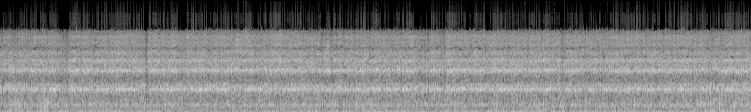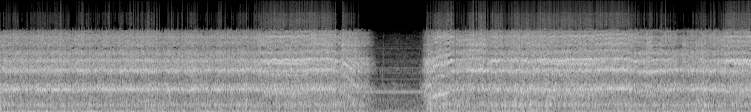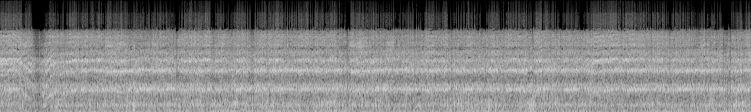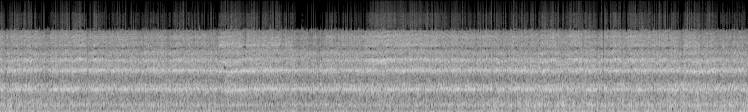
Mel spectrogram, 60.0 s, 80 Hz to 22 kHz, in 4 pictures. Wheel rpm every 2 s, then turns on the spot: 230, 230, 230, 230, 230, 230, 230, 230, 230, 230, 210, 40, 210, 220, 220, 160, 230, 230, 230, 230, 230, 230, 240, 240, 230, 230, 230, 230, 230, 230.
none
